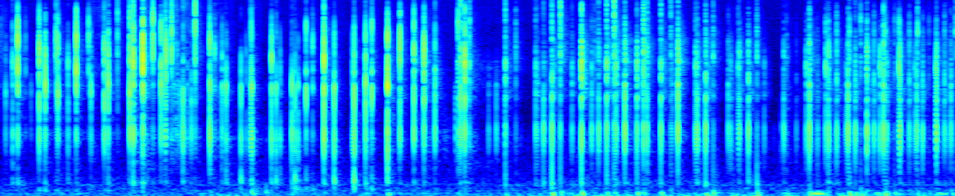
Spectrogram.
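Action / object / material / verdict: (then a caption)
tap / plastic paddle hairbrush / plastic / none. Long nails rapidly tap and scratch on a white plastic paddle hairbrush with a hollow back and white bristles. The result is a dense run of sharp, bright clicks with almost no low end and no ring, interspersed with faint scratchy rustling.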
